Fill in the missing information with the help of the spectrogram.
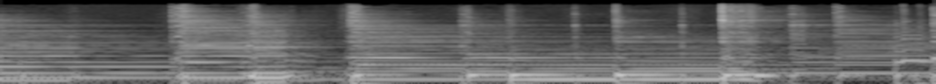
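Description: Music: strummed acoustic guitar with steady chords.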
